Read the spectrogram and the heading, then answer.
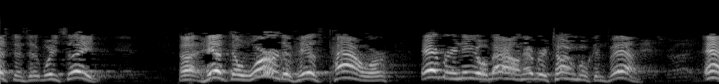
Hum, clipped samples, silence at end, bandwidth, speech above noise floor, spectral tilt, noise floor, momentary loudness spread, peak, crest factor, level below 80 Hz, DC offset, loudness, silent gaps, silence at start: none; under 0.1%; 0 s; 5.6 kHz; 39 dB; -8.5 dB/octave; -60 dBFS; 11 LU; -4 dBFS; 18 dB; -80 dBFS; under 0.1%; -22 LUFS; none; 0 s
